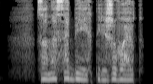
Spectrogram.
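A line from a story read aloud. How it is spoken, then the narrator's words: Quiet reply. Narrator (Russian): так же тихо ответила Василиса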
